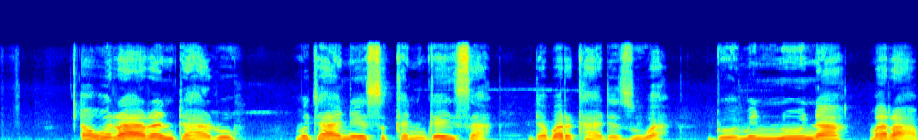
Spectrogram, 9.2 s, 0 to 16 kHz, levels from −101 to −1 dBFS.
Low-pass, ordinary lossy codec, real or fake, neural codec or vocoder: 10.8 kHz; none; real; none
